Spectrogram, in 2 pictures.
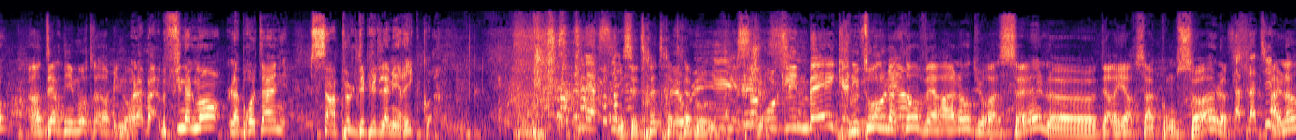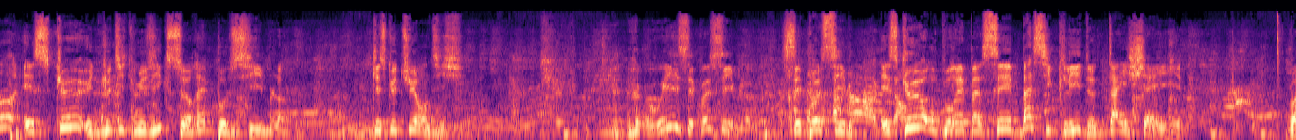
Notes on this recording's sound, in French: Émission enregistrée en direct du bar "Les Cochons Flingueurs". Aux Cochons Flingueurs à Saint-Quay-Portrieux.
